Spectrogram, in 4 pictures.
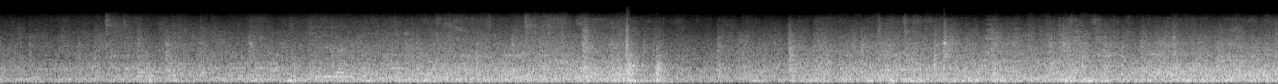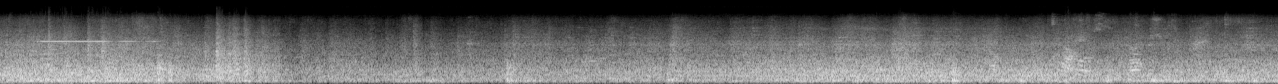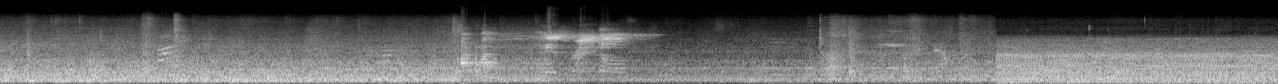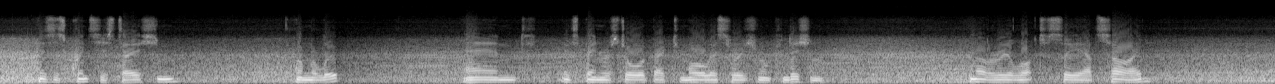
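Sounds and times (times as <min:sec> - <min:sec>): train wheels clattering over rails: 0:00.0 - 0:30.7, 0:33.6 - 0:35.5
short high steady tone: 0:30.2 - 0:32.2.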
